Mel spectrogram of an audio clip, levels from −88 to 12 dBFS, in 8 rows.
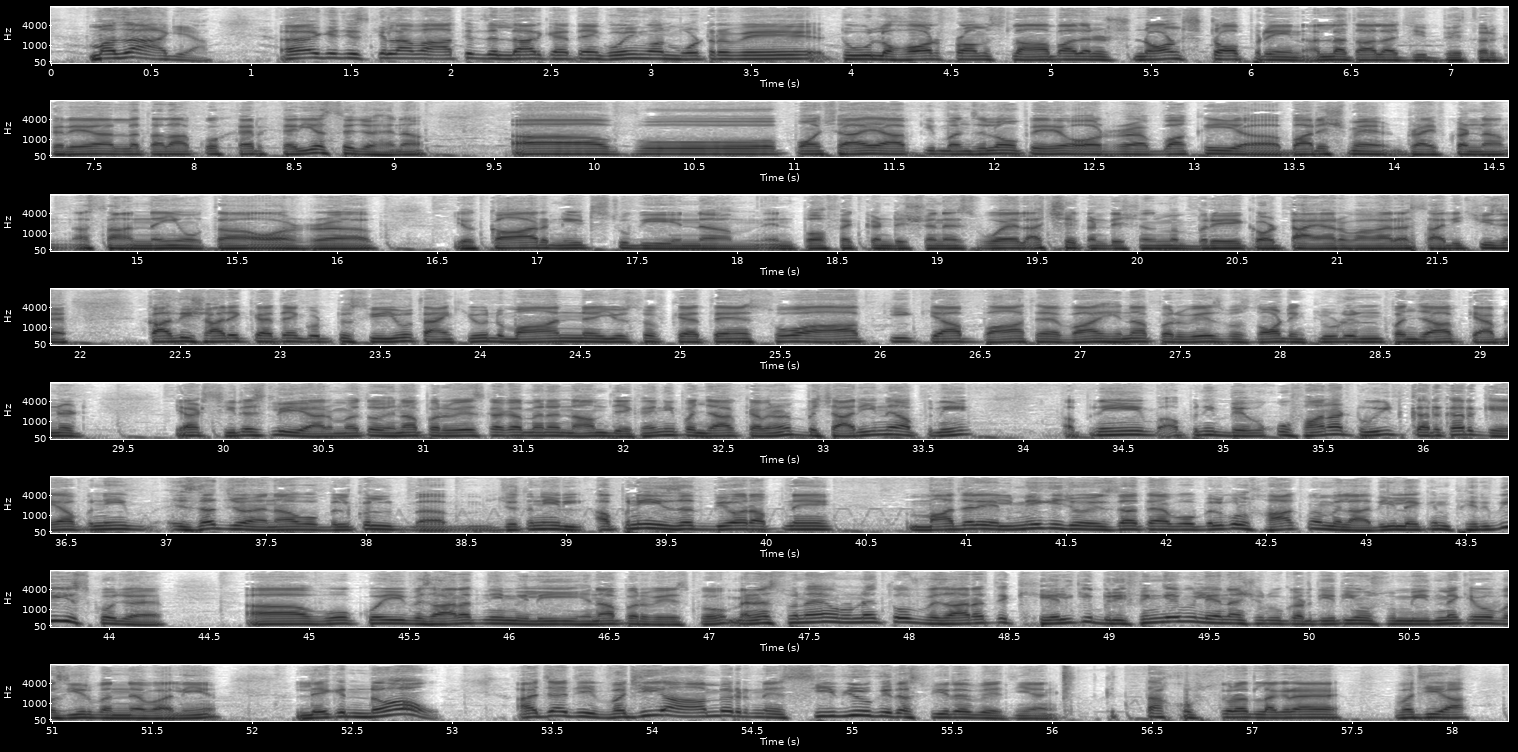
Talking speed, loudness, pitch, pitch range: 210 wpm, -12 LUFS, 135 Hz, 120-155 Hz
